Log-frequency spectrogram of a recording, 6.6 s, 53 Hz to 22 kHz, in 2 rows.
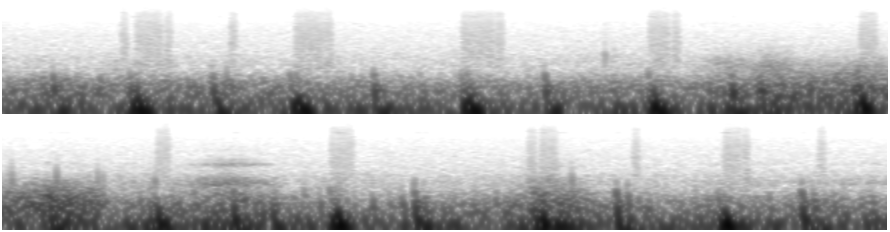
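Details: A heartbeat recorded during breath-holding, with a visible pulse in the stomach: steady, deep, regular thumps at about 85 beats a minute with a faint low hum underneath; a normal adult heartbeat.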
